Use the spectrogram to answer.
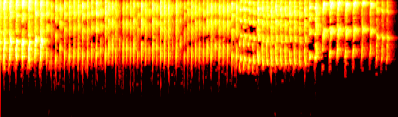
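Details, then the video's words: Andong lovebird from Bandar Lampung, Indonesia, caged and singing for long duration: loud rapid high chatter at the start, then a quieter, fast, scratchy stream of notes rising again near the end. "Lovebird andong unjuk gigi"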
